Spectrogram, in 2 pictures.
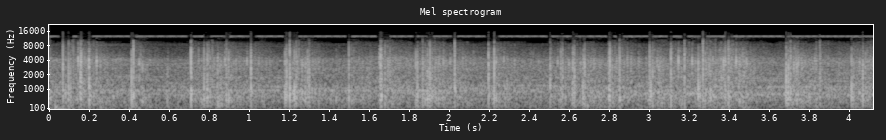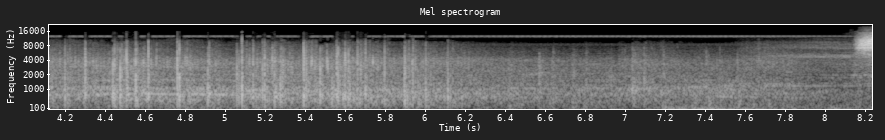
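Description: New Year fireworks burst over the Sky Tower in Auckland as dense, continuous crackling and popping, loud and close, with rapid overlapping bangs throughout.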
